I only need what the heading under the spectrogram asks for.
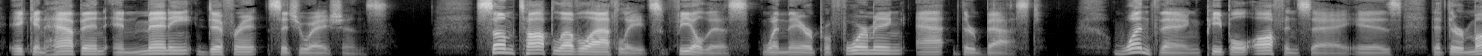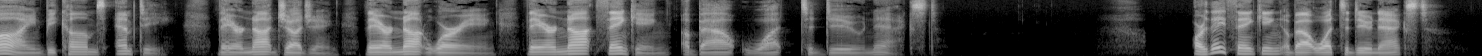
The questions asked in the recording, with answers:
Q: Are they thinking about what to do next?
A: No, they are not thinking about what to do next.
